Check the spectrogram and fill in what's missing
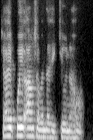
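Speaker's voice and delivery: normal talking voice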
